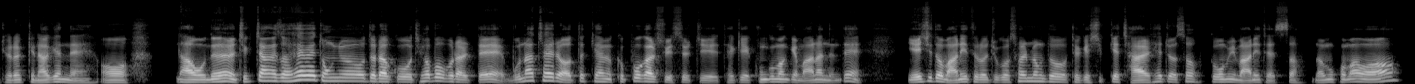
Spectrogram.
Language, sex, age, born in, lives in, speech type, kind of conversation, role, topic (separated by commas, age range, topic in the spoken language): Korean, male, 45-49, South Korea, United States, read, expert-assistant, asker, 직장에서 해외 동료들과 협업할 때, 문화 차이를 현명하게 극복하는 방법에는 어떤 것들이 있을까요?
